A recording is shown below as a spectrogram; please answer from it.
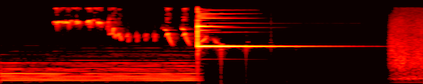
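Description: A held synth chord with a quick falling run of high tinkling notes over it. It is cut off about two seconds in by a single bright ding that rings and fades away.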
